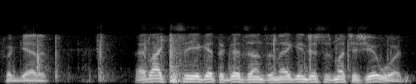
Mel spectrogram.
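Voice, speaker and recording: An actor playing a helpful, matter-of-fact harbor official in a 1950s radio drama, talking in terse, plain phrases. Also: male voice, fairly low pitch, a little fast, close to an everyday voice. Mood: obliging. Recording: muffled, slightly noisy vintage radio.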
